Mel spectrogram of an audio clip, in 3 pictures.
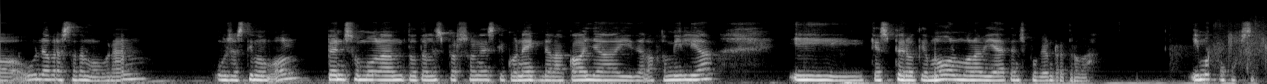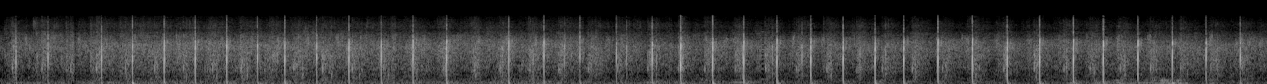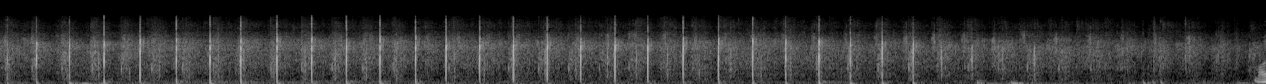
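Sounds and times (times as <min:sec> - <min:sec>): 
speech: 0:00.2 - 0:01.6, 0:02.2 - 0:11.0, 0:11.9 - 0:12.9
strong applause from studio audience: 0:11.7 - 0:38.0.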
